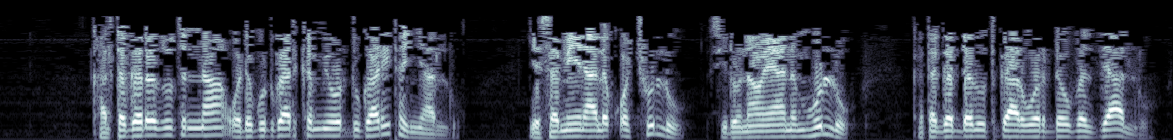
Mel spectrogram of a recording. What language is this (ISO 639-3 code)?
amh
